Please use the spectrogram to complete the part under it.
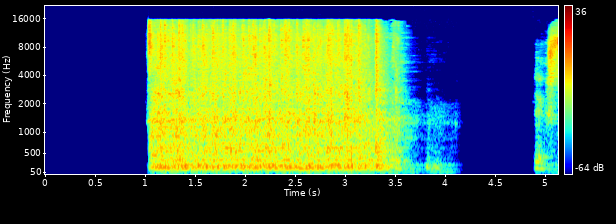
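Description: Dice rattle and tumble across a table.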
